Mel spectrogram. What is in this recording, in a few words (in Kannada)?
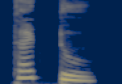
"ಥಟ್ಟು", Kannada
